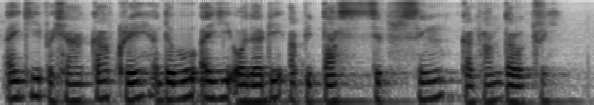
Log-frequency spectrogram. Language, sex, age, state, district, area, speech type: Manipuri, male, 18-30, Manipur, Thoubal, rural, read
